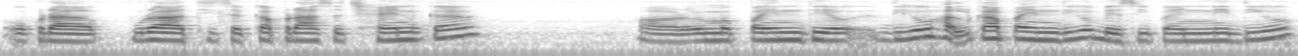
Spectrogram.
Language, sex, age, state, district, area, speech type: Maithili, other, 60+, Bihar, Madhubani, urban, spontaneous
